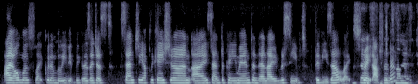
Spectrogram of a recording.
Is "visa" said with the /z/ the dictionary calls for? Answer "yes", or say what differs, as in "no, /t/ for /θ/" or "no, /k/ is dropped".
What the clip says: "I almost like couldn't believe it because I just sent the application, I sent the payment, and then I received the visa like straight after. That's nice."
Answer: yes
